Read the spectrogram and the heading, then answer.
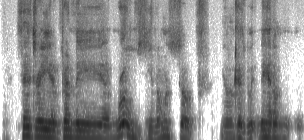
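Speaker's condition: Cerebral palsy; uses wheelchair for mobility

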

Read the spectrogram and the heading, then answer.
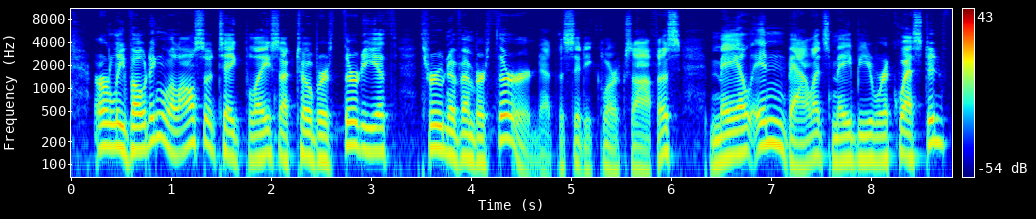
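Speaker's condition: No condition

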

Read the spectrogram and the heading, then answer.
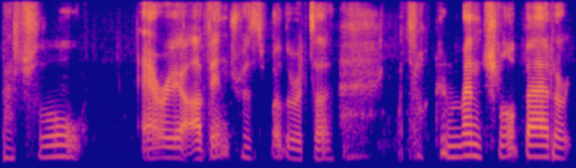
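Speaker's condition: Spinocerebellar ataxia; symptoms for over 40 years

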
